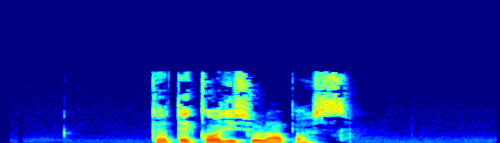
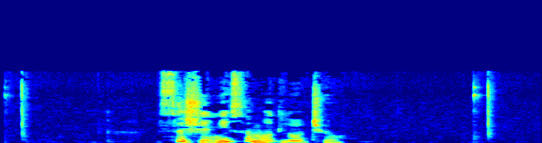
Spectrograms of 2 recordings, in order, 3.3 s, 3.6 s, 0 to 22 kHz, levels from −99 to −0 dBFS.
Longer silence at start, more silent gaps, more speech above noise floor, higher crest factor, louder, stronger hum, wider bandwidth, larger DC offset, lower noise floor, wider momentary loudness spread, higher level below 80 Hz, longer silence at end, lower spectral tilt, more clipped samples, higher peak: first, 1 s vs 0.15 s; neither; about the same, 54 dB vs 52 dB; about the same, 22 dB vs 20 dB; first, -21 LUFS vs -28 LUFS; neither; about the same, 11.5 kHz vs 11.5 kHz; neither; second, -75 dBFS vs -80 dBFS; second, 10 LU vs 23 LU; about the same, -76 dBFS vs -76 dBFS; first, 1.05 s vs 0.35 s; first, -4.5 dB/octave vs -3 dB/octave; neither; first, -2 dBFS vs -12 dBFS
